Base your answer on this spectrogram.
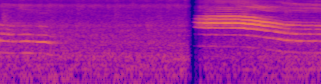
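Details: Black cat confronting a white cat: a faint falling tail of one cry, a brief cut, then a loud, rich yowl that bends slowly downward.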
